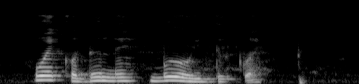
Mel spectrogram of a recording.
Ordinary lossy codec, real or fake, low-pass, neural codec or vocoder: AAC, 64 kbps; fake; 10.8 kHz; codec, 24 kHz, 3.1 kbps, DualCodec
